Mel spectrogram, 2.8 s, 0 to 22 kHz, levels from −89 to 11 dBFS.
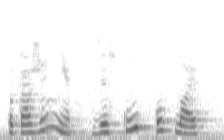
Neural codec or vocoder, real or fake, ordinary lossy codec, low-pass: none; real; AAC, 48 kbps; 7.2 kHz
